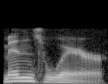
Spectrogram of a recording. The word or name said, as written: menswear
